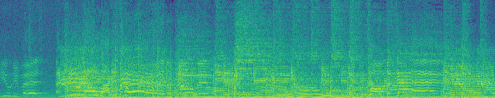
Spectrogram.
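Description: A loud live rock blues song: after a brief quieter opening, the full band crashes in with pounding drums, heavy bass and guitar beneath raw, screaming vocals that bend and strain throughout.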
